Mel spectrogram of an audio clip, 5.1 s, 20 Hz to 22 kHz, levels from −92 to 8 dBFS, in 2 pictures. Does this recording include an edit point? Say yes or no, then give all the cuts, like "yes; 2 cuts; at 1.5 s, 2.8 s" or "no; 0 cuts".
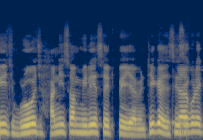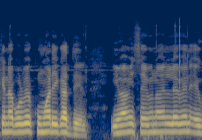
yes; 1 cut; at 2.3 s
